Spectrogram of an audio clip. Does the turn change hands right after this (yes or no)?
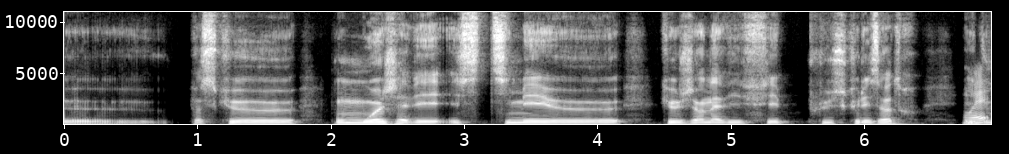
no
